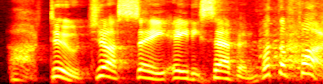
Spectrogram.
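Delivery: rising high mock heckler. A bro at the Gettysburg Address, mocking, rising high. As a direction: scoff like a bro in the crowd. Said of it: "somebody who was like".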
